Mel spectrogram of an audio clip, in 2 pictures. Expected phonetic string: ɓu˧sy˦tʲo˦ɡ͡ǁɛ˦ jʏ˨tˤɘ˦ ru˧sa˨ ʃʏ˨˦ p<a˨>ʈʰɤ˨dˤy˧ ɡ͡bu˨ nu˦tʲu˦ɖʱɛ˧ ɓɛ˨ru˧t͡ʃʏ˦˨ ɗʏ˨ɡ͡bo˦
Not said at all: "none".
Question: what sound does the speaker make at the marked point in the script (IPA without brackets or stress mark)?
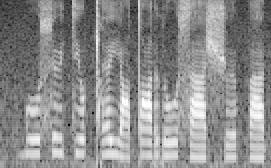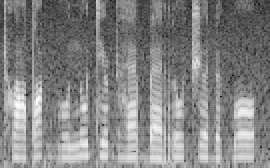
a˨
